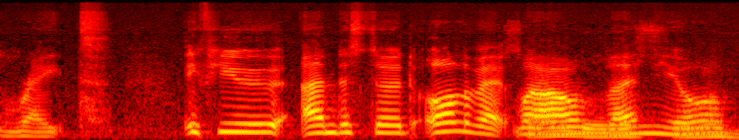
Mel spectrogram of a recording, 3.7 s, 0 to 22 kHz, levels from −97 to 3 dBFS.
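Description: Nothing stood out on listening to this speech recording; the faint room noise, about 35 dB below the speech, belongs to the space where it was recorded.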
